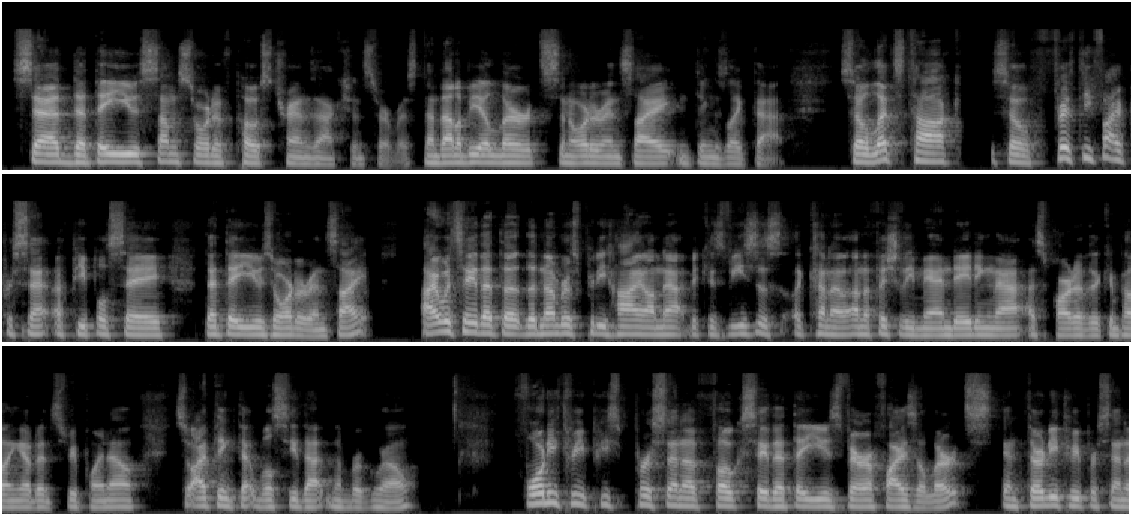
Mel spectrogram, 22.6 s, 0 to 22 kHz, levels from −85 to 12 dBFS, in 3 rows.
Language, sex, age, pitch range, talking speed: English, male, 30-49, 120-145 Hz, 205 wpm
